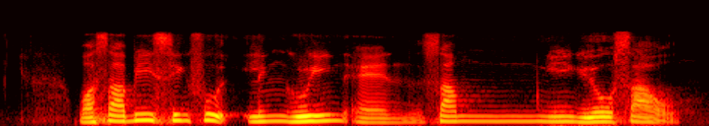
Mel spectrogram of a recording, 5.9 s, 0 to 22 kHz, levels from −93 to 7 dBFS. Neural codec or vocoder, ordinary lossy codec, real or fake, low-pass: none; Opus, 16 kbps; real; 7.2 kHz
